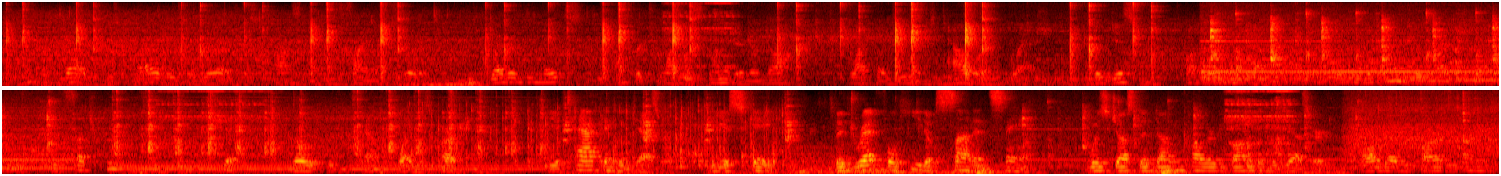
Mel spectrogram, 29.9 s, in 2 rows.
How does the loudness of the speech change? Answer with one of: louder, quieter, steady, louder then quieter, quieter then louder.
louder.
